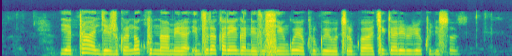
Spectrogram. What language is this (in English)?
Kinyarwanda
